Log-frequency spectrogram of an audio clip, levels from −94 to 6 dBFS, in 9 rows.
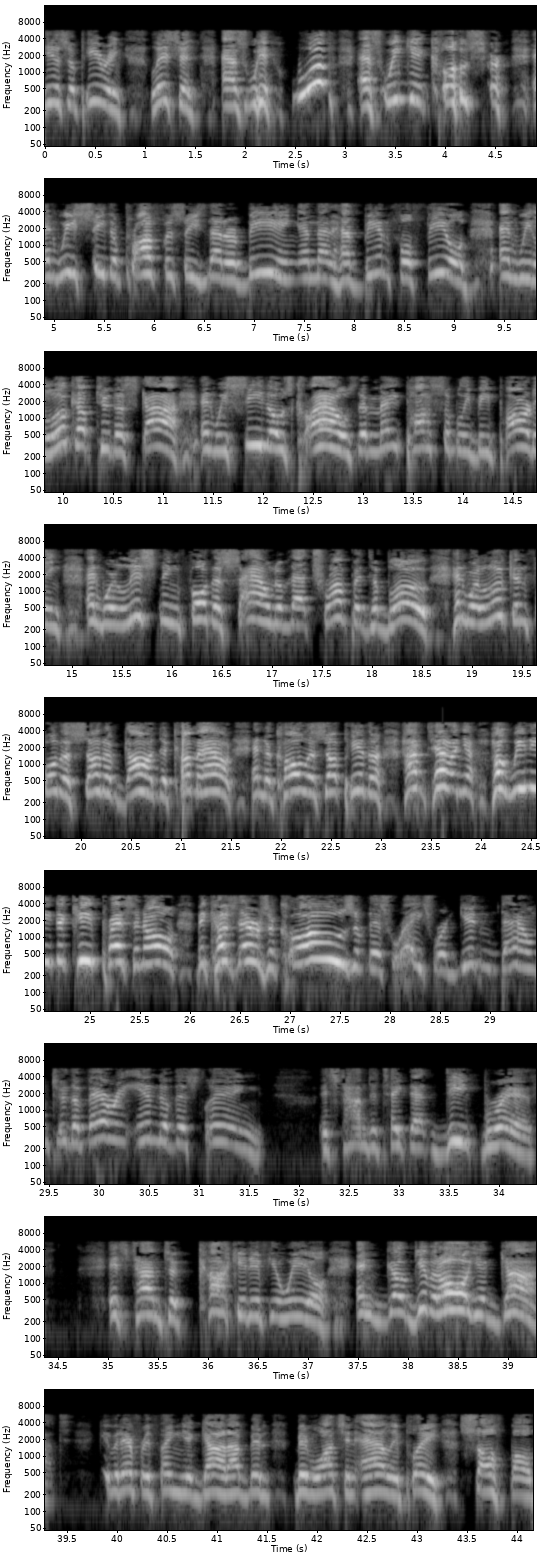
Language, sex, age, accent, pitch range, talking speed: English, male, 40-59, American, 245-310 Hz, 175 wpm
